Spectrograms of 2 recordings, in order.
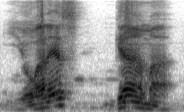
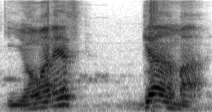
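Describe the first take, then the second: No difference in how they are said.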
